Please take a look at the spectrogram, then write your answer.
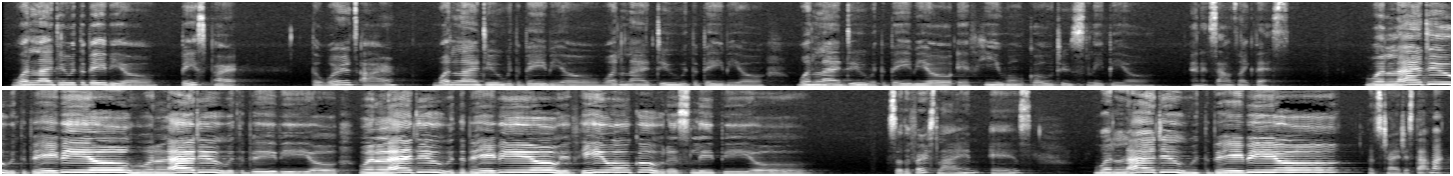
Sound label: bass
